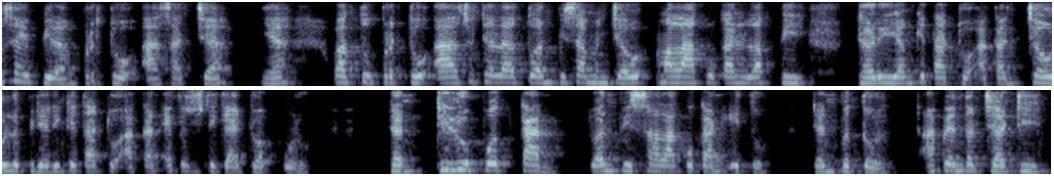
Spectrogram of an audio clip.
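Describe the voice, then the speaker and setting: A woman's voice: medium pitch, steady tone, brisk, lo-fi sound. A middle-aged woman preaching a sermon, telling testimonies and acting out the dialogue in them, then building into emphatic exhortation. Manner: storytelling, acts out dialogue, rising emphatic exhortation.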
